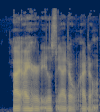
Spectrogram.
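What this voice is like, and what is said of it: Imitates another person's voice. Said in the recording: “it's a good impression”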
